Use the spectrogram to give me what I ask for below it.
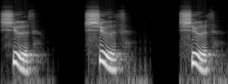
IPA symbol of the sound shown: ʃ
